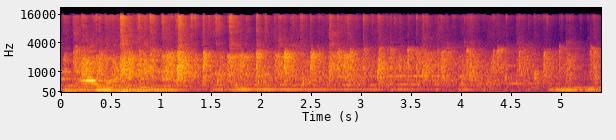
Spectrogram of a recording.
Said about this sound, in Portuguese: Glória a Deus por isso, hein? Aplausos Jesus por isso, em nome de Deus.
